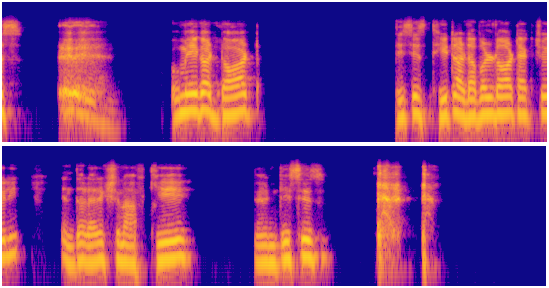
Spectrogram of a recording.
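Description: A man speaks calmly over an online call, explaining.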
